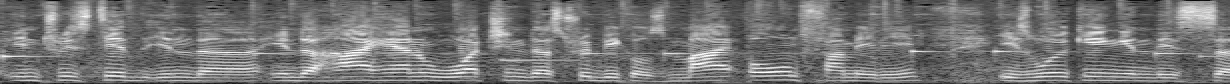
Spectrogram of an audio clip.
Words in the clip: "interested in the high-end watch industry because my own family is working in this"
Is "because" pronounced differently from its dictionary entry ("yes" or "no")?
no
